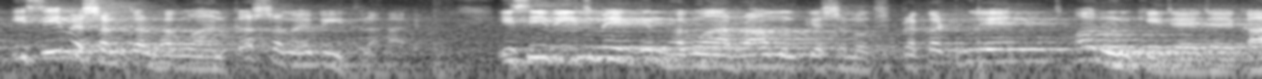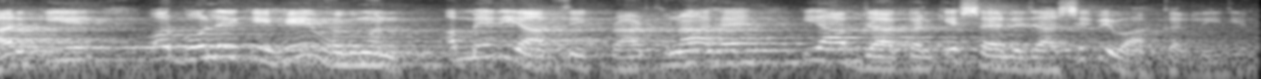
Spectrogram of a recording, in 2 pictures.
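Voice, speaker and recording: A man's voice: sits high, a bit bright, a little hiss or hum. A man telling a devotional story as a sermon, voicing the characters' lines with rising emotion. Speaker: religious storyteller. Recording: echoey hall, faint ambience.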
